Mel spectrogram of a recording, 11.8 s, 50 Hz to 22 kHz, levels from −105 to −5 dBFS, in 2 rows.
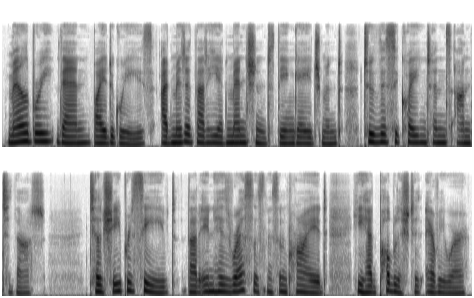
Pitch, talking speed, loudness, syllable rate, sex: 180 Hz, 160 wpm, -19 LUFS, 5.3 syllables/s, female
